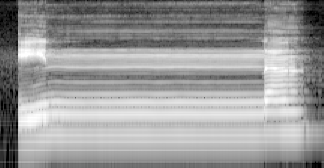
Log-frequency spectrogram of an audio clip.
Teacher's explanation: नून मुशद्दिद होने की वजह से हमने गुन्ना किया है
